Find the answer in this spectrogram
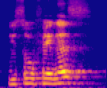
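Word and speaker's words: oesophagus: ठीक है, ओ से भी स्टार्ट हो सकता है, इसोफेगस, इट आल्सो इसोफेगस। ठीक है, तो इसके अंदर ओ साइलेंट रहता है, OESOPHAJUS, और ESO से भी स्टार्ट करते हैं, तो ये इसोफेगस हो जाता है ग्रास नली।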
